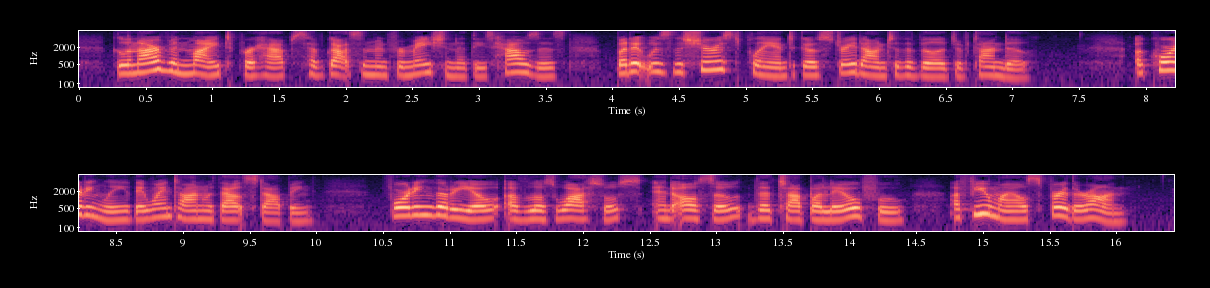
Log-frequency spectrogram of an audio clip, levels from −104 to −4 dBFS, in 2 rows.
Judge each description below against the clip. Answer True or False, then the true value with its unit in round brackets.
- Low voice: False (205 Hz)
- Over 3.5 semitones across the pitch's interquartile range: True (4.0 semitones)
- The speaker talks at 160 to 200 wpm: True (170 wpm)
